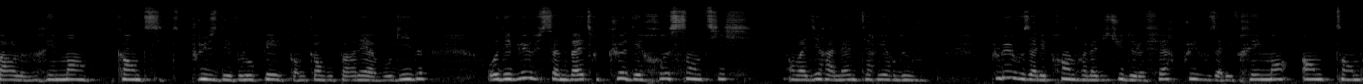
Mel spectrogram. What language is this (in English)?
French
